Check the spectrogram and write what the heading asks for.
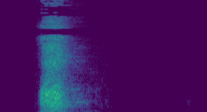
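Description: A single short sigh, a breath let out into the microphone, lasting about half a second.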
